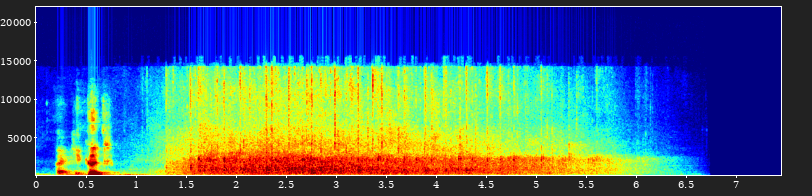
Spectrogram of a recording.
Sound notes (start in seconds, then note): 1.1 applause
